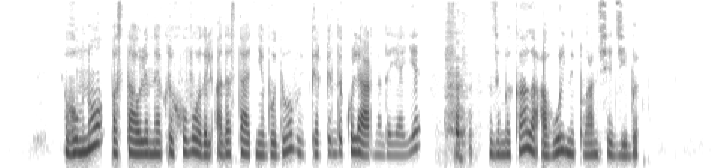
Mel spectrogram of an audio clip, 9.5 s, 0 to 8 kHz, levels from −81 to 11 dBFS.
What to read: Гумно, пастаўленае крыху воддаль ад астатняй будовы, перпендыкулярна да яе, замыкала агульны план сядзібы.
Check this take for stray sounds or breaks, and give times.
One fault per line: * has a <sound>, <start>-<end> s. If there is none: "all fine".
* has a laugh, 5.9-6.3 s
